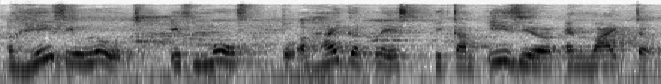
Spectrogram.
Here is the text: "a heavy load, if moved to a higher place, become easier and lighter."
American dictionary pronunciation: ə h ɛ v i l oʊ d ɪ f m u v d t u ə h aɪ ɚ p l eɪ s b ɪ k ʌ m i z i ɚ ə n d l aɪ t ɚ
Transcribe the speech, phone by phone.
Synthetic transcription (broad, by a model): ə h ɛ f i l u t ɪ f m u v t u ə h aɪ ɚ p l eɪ s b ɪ k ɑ m i z i ɚ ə n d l aɪ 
